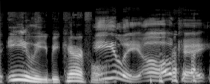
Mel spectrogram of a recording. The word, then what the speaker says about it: Ely: me Jeff yeah well you grew up in Eli Nevada it's pronounced elely be careful elely oh okay elely Nevada is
